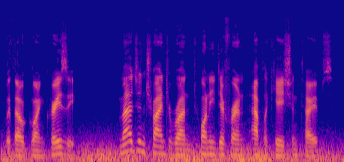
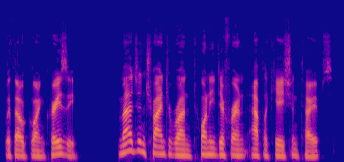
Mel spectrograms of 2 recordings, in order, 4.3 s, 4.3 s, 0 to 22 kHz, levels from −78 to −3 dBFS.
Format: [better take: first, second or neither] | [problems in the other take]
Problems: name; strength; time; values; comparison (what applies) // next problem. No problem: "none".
second | wind noise on the microphone; occasional gusts; 20 dB below the speech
